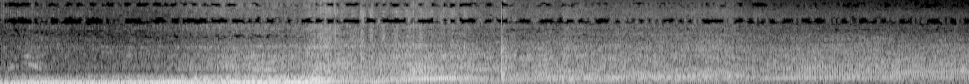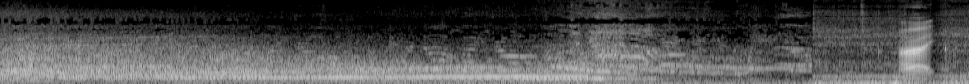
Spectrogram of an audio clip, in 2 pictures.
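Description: Dodge Hellcat launching off the line in a drag strip grudge race, a loud engine roar sweeping upward as the cars accelerate away, with crowd talk underneath.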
